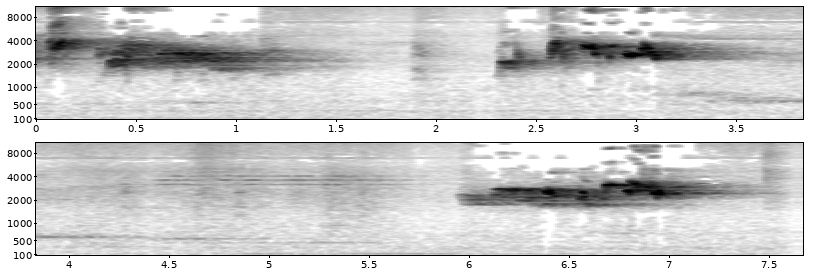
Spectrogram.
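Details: "Siêu ché" song from a red-whiskered bulbul of the red-eyelid type: rich warbling phrases alternating with quiet gaps, loud throaty chatter at the start and end over a low steady hum.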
